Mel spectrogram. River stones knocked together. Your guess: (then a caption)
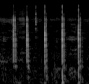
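Dull. Ordinary river stones are knocked together six times, each a short, sharp, high-pitched click that dies away at once. The taps sound plain and dull, unlike the ringing iron stone they are compared with.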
